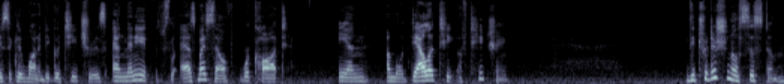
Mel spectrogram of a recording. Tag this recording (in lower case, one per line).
speech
